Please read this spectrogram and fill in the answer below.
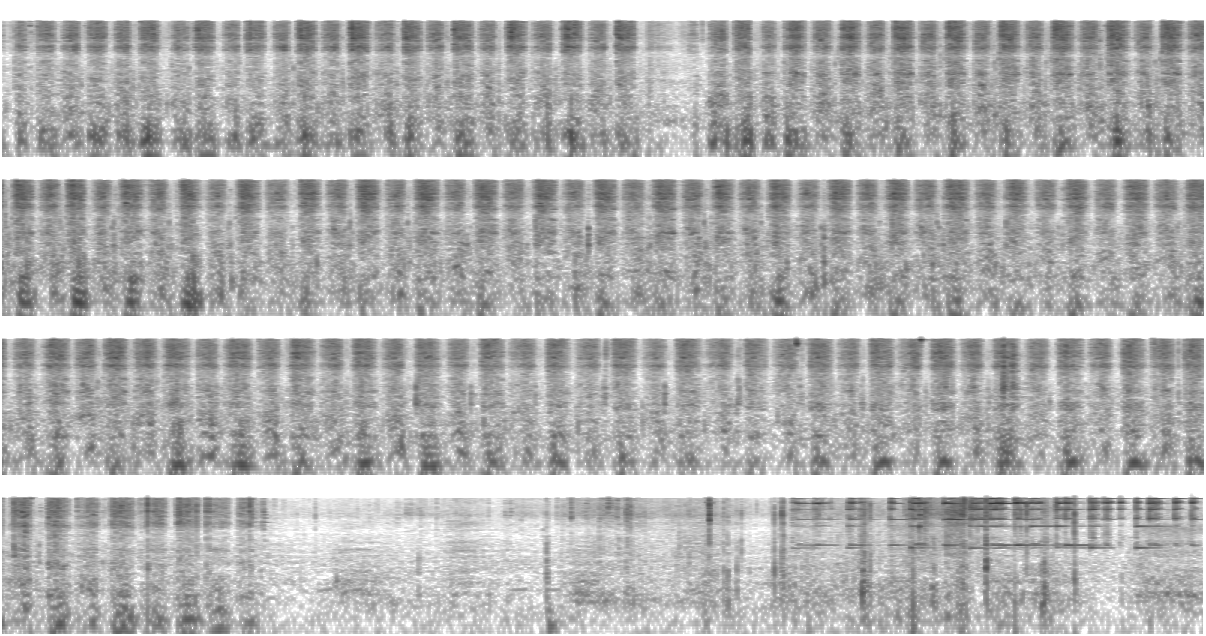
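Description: Silky Gomboy folding pull saw cutting through a branch in fast, steady strokes, about four a second. There is a brief break about four seconds in, and the sawing stops about four seconds before the end.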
